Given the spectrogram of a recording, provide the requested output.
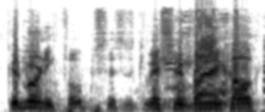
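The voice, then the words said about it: Announcer-style radio voice. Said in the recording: “I have my radio voice”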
